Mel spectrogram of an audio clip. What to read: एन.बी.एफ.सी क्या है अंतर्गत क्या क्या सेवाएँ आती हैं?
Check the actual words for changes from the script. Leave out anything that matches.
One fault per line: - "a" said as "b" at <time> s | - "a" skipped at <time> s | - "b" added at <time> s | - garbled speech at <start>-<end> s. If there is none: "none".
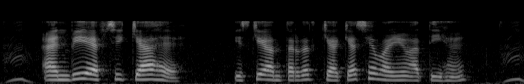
- "इसके" added at 2.3 s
